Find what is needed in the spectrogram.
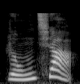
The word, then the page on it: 融洽: róng qià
